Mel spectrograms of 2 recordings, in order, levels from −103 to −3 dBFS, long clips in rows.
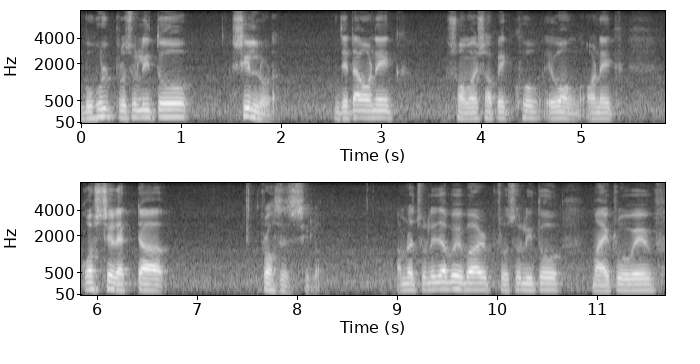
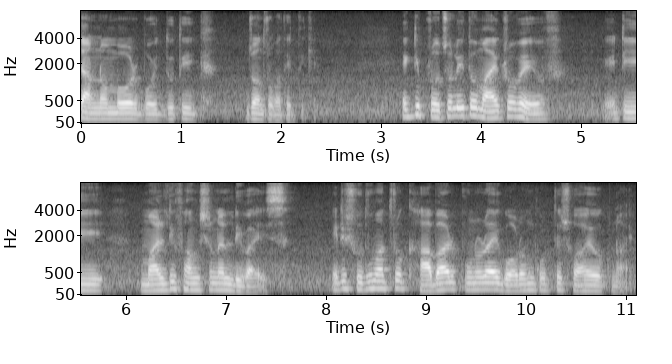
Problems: constant background noise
